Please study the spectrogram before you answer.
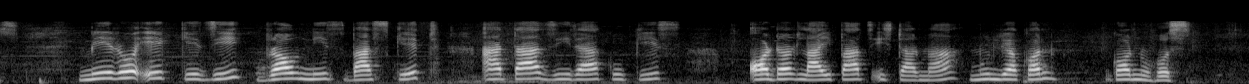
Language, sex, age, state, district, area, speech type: Nepali, female, 45-60, West Bengal, Kalimpong, rural, read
